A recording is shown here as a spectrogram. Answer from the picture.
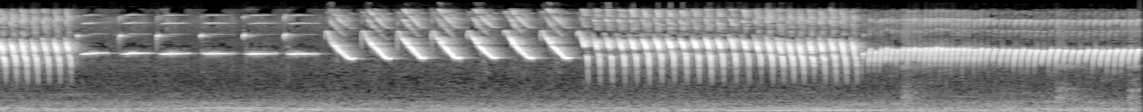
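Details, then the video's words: Canary singing when its owner is about to leave: a rolled trill, evenly spaced chip notes, a run of swooping downslurs, a fast rattling trill and a long steady whistled roll, low hum beneath. "kenari bunyi ketika yang punya mau pergi"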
